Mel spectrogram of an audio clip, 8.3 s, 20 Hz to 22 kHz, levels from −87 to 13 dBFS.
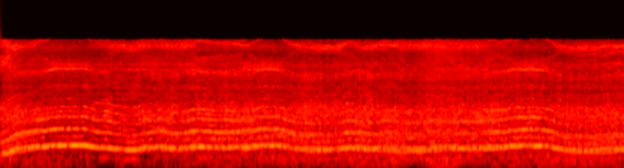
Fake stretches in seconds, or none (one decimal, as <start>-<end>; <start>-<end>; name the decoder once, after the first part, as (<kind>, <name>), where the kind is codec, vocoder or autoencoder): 1.2-2.6 (codec, SNAC); 5.3-6.5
